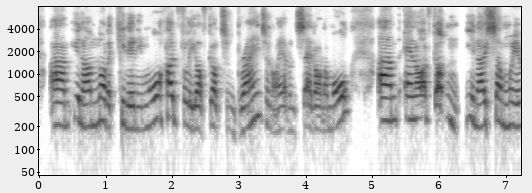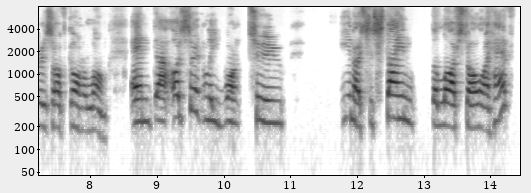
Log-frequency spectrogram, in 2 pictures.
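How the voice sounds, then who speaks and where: A woman with an Australian accent speaks at a moderate pace and fairly high pitch, with ordinary pitch variation against a quiet background. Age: 70s. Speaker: entrepreneur and author. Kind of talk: podcast interview. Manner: straight-talking.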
